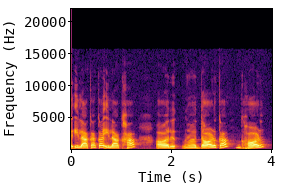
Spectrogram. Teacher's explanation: महाप्राणीकरण की प्रवृत्ति अवधि में एक प्रमुख विशेषता है।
